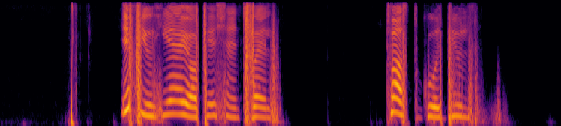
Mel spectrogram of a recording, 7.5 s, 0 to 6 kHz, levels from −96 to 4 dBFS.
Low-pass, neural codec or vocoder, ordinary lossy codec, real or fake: 5.4 kHz; none; none; real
